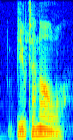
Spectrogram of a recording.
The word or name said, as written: butanol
